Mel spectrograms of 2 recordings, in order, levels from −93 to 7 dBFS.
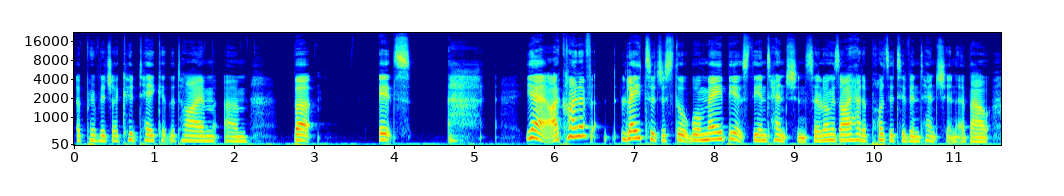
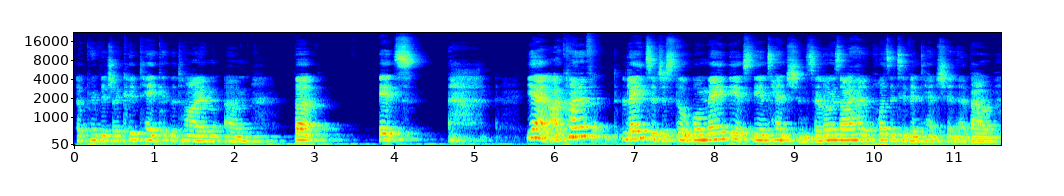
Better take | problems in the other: first | off-mic speech; far // room echo; noticeable; dies away in 0.6 s

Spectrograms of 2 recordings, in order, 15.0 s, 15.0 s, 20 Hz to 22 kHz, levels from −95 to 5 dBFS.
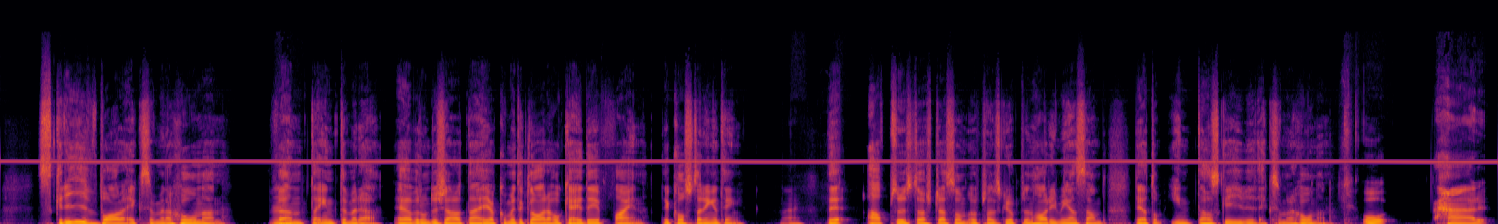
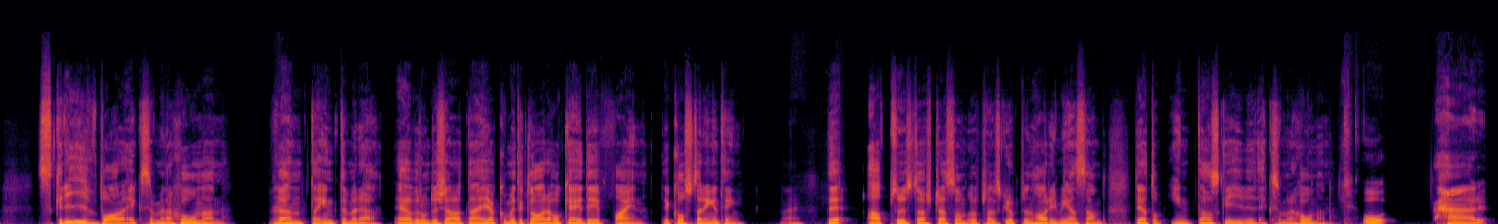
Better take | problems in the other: second | high-pitched whine; noticeable; throughout; 6 kHz, 20 dB below the speech

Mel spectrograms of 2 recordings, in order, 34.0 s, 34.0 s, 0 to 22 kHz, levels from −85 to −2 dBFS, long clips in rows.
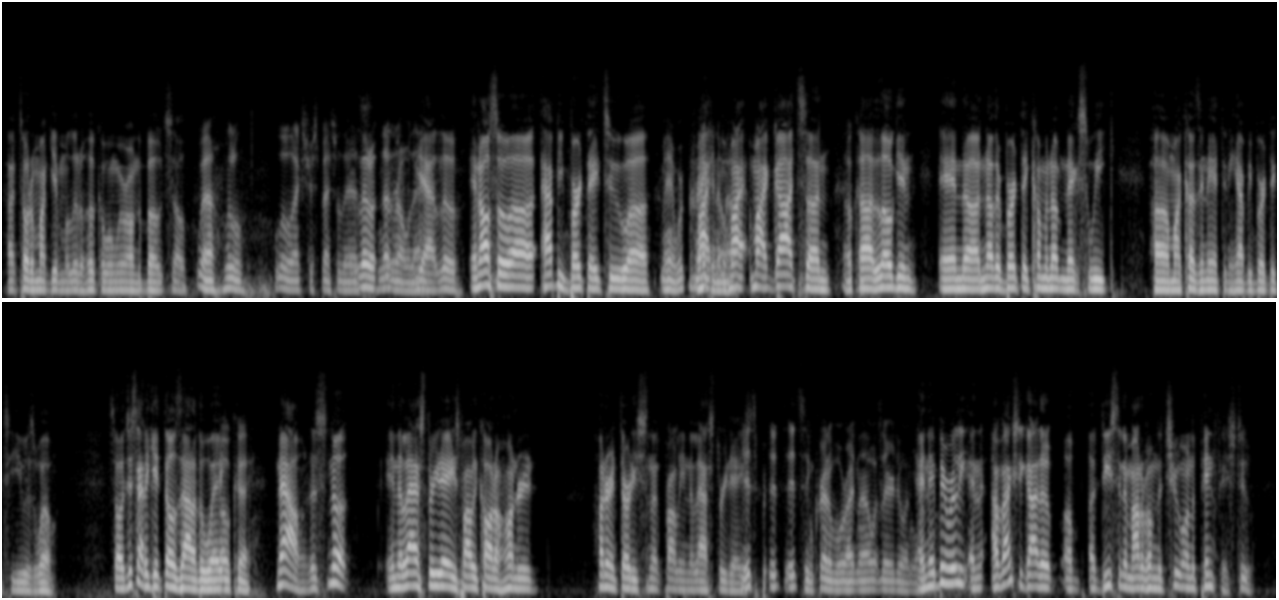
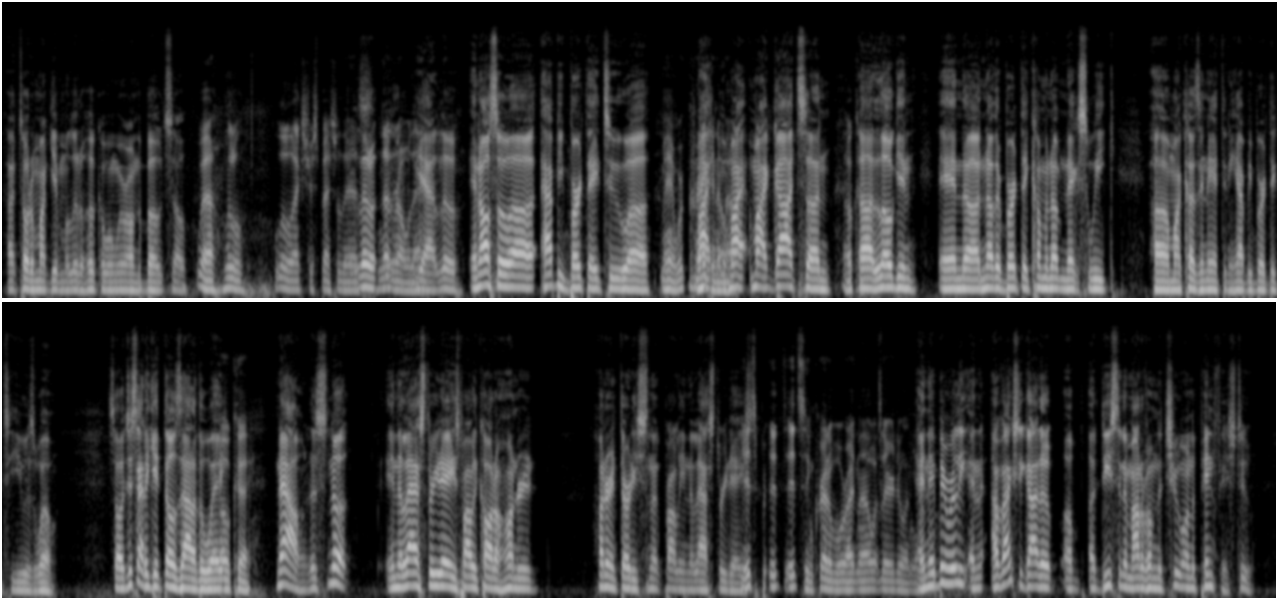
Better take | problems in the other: second | muffled; very; fading above 1.5 kHz

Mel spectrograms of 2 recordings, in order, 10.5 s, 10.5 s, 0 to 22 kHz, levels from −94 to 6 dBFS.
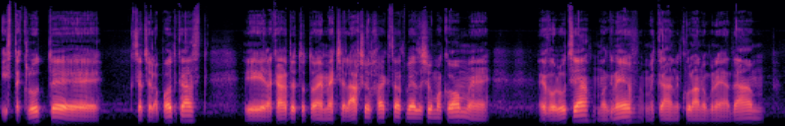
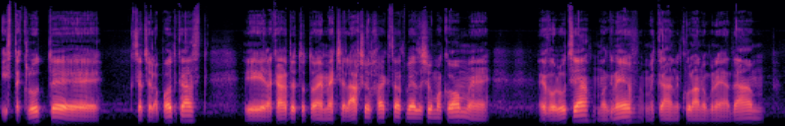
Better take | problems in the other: neither | thin; very; fading below 450 Hz; the same in both

